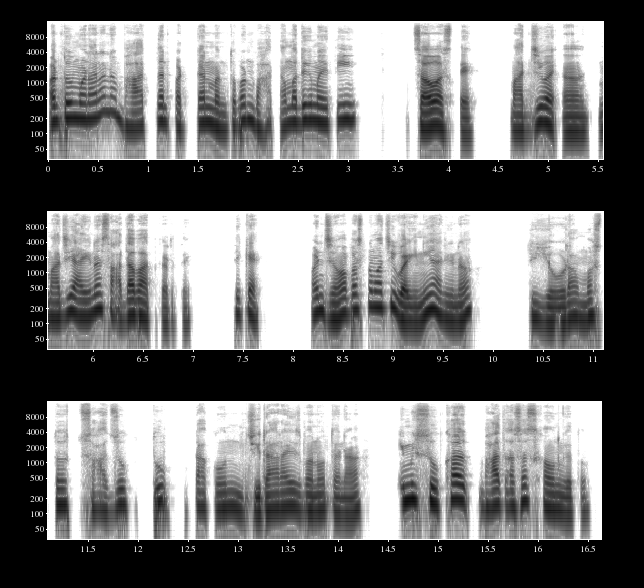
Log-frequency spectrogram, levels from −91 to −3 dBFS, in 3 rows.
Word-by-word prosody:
पण 175 - +3
तुम्ही 205 0 +6
म्हणाला 200 +5 +2
ना 270 -1 -3
भात 135 0 -3
तर 180 - +3
पटकन 150 +6 -1
बनतो, 140 -1 -1
पण 180 +3 +1
भातामध्ये 150 +6 -1
माहिती 185 +2 +1 0.7
चव 135 +2 +7
असते. 110 -4 -4 0.4
माझी 120 +7 -1
बा 160 -3 +5 0.2
अ, 115 - +2 0.3
माझी 135 +6 +2
आई 140 -3 +3
ना 185 +6 +4
साधा 145 -6 +1
भात 140 -3 +3
करते, 110 0 -10
ठीक 150 +6 -12
आहे. 140 - +1 0.5
पण 170 +3 +3
जेव्हापासून 165 - +1
माझी 215 0 +2
वाहिनी 120 - +4
आली 135 -10 +2
ना, 120 +6 +1 0.6
ती 130 -3 -2
एवढा 110 +4 +1
मस्त 140 +4 -2 0.3
साजूक 125 +4 -3 0.3
तूप 170 0 0 0.3
टाकून 130 0 -2
जीरा 120 +3 0
राईस 135 -1 +1
बनवते 120 -1 -1
ना, 105 +2 -2 0.4
की 175 - +3
मी 190 +1 +7
सुका 185 +4 +5 0.2
भात 145 +1 0
असंच 175 +5 -1
खाऊन 125 -3 +2
घेतो. 105 0 -6
140 Hz, 170 wpm, -23 LUFS, 125-170 Hz, 0.7 s, चव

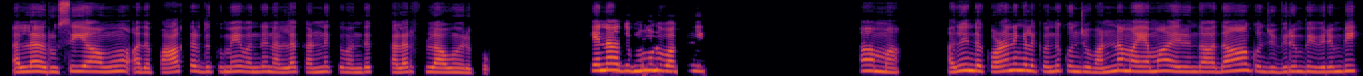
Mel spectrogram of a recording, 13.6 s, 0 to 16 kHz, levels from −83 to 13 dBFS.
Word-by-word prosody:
நல்ல 225 +2 +1 0.2
ருசியாவும், 240 +1 +1
அத 210 - -2 0.2
பாக்குறதுக்குமே 230 +1 -2
வந்து 220 +1 -3
நல்ல 205 0 -2 0.2
கண்ணுக்கு 220 +2 -5
வந்து 200 +2 -3 0.3
கலர்ஃபுல்லாவும் 210 -1 -1
இருக்கும். 185 - -9 1.1
ஏன்னா 290 +2 +8
அது 270 -1 -1
மூணு 290 +1 +4
வாகி 260 +2 -1 1.7
ஆமா. 245 -6 +2 0.6
அது 220 +3 0
இந்த 265 -2 +4
கொழந்தைங்களுக்கு 265 +1 +2
வந்து 250 +3 -2
கொஞ்சம் 230 -3 -2
வண்ணமயமா 245 +2 +2 0.2
இருந்தாதான் 230 +3 0
கொஞ்சம் 225 -3 -5
விரும்பி, 240 +1 -2
விரும்பி 240 +4 0
235 Hz, 110 wpm, -23 LUFS, 220-255 Hz, 1.7 s, ஏன்னா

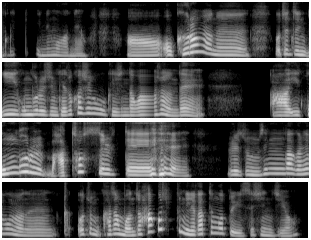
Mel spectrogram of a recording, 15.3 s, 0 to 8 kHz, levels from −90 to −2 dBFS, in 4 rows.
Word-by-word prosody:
게 185 - -19 0.3
있는 175 -2 -10
것 175 - -7
같네요. 80 - -11 0.5
아 - - -5 0.4
어 200 +1 +1
그러면은 205 - +2 0.3
어쨌든 215 -6 -4
이 220 +3 +1
공부를 210 0 +1
지금 190 -1 -5
계속 185 +7 -3
하시고 270 -5 -2
계신다고 180 0 -3
하셨는데 190 -5 -2 0.8
아 170 0 +3
이 180 +3 -2
공부를 290 - +4
마쳤을 245 - 0
때를 195 - +2
좀 195 -1 -5
생각을 260 0 0
해보면은 165 -11 -5
그 - - -15
어 - - -2
좀 230 -5 -7
가장 235 +3 -1
먼저 180 +3 +1
하고 350 - +5
싶은 - - -6
일 210 -3 +2
같은 245 +6 -1
것도 270 -1 -3
있으신지요? 150 +2 -9
205 Hz, 290 characters per minute, -25 LUFS, 180-250 Hz, 0.8 s, 하고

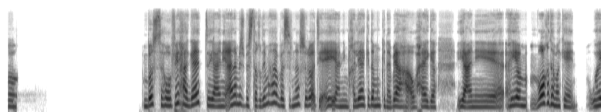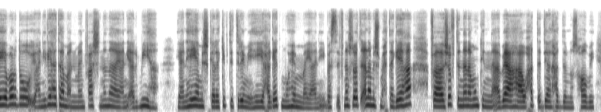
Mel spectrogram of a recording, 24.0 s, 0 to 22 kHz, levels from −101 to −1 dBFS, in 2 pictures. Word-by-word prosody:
آه. 210 -1 -3 2.6
بُصّ، 265 +5 +3
هو 250 -1 +1
فيه 305 +7 0
حاجات 300 +2 +2
يعني 220 -2 +2
أنا 275 +4 +4
مش 300 -3 -4
باستخدمها 255 +8 -2
بس 240 -5 -3
في 230 - -7
نفس 275 0 -4
الوقت 260 +2 -1
إيه 245 - +2
يعني 215 -2 -2
مخلّياها 215 +5 0
كده 260 0 -2
ممكن 240 -3 -5
أبيعها 210 +2 +2
أو 180 - -1
حاجة 200 -2 -1 0.4
يعني 200 -1 +1
آآ، - - -4
هي 255 +3 +3
م 240 0 -7
واخدة 320 +1 +7
مكان 230 -5 -3 0.2
وهي 255 +4 +3
برضه 275 0 +1
يعني 205 +3 -6
ليها 280 +2 +1
تمَن 235 -8 -3
ما 190 - -8
ينفعش 225 +4 -4
إن 225 - -8
أنا 230 -3 -3
يعني 185 -1 -5
أرميها، 195 -3 -4 0.4
يعني 190 +2 -5
هي 235 +1 +2
مش 225 -1 -1
كراكيب 200 +4 -5
تترمي، 215 -6 -5
هي 200 0 -1
حاجات 220 +6 -2
مهمة 210 -4 -4
يعني، 170 +8 -9
بس 190 -4 -4
في 245 - -8
نفس 245 +1 -3
الوقت 260 -1 +2
أنا 265 +1 +3
مش 245 -2 -1
محتاجاها 225 +6 +3 0.4
فشُفت 220 +5 +3
إن 235 -1 -2
أنا 235 -1 +3
ممكن 230 -4 -4
أبيعها، 210 0 +5
أو 195 - +2
حتى 240 -2 -4
أدّيها 205 +1 -4
لحد 200 -1 -7
من 180 -1 -11
أصحابي 190 +1 -5
225 Hz, 160 wpm, -23 LUFS, 200-250 Hz, 2.6 s, واخدة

